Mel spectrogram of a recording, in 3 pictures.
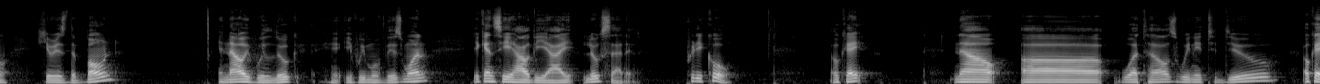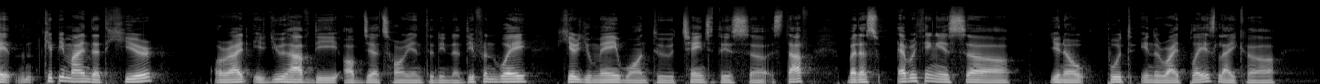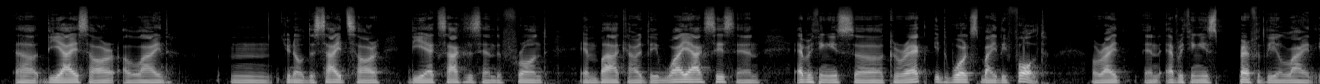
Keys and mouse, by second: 0.7 click, 2.0 right click, 3.6 g, 6.7 right click, 9.7 right click.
